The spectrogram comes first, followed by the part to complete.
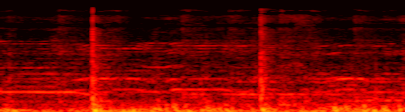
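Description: Two sharp smacks of strikes landing on Thai pads, a little under a second apart, over background music.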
